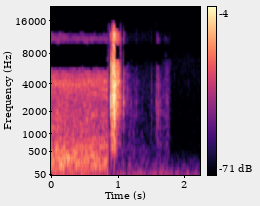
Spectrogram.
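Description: Steady background noise, then a single sharp click about halfway through, after which the sound drops to near silence.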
